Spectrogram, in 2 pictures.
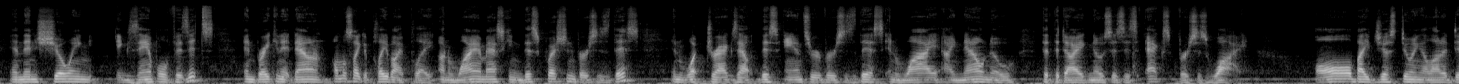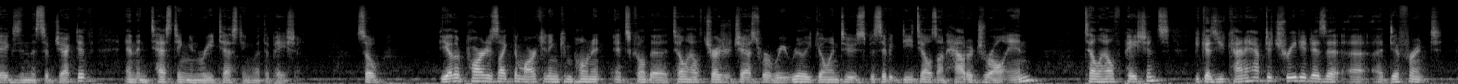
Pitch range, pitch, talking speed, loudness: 105-125 Hz, 115 Hz, 215 wpm, -24 LUFS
